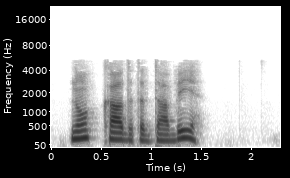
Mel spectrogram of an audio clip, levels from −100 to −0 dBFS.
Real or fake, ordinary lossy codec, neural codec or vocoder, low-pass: fake; MP3, 32 kbps; codec, 16 kHz, 0.3 kbps, FocalCodec; 5.4 kHz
